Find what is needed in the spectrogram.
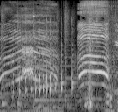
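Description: Cartoon crying sound effect over background music: a long, wavering wail, then a short wail near the end that rises and falls.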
